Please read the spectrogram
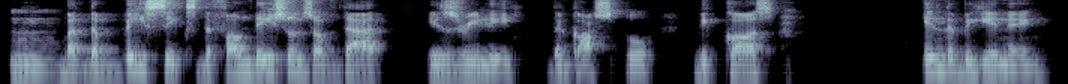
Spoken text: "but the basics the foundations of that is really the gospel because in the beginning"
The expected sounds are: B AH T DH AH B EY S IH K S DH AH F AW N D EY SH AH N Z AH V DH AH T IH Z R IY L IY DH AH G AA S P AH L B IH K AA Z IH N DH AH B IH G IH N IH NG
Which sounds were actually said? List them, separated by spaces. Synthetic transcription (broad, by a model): B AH T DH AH B EY S IH K S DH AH F AW N D EY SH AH N S AH V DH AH T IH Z R IY L IY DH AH G AA S P AH L B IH K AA S IH N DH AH B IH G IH N IH NG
